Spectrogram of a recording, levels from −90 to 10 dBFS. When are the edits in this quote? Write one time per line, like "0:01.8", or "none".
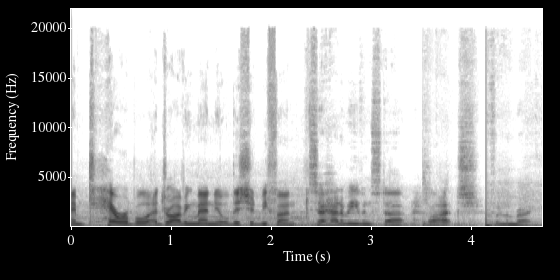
0:02.3
0:03.5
